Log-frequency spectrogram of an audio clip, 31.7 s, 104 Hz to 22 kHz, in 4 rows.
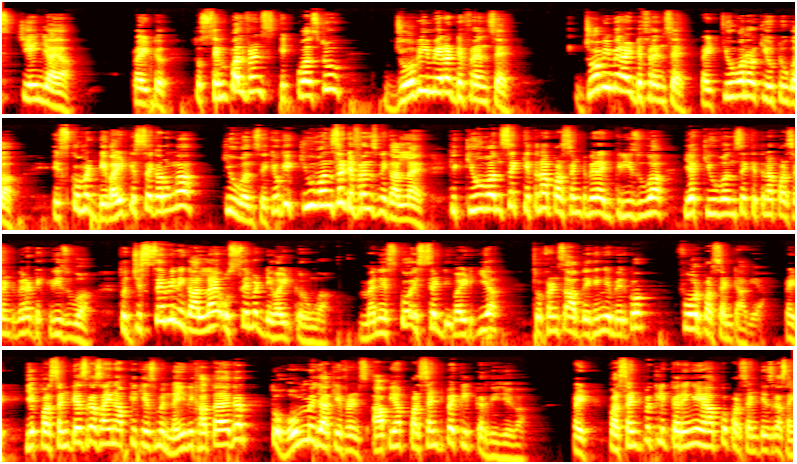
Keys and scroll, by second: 2.6 =, 8.7 /, 21.1 Return, 21.5 Up.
